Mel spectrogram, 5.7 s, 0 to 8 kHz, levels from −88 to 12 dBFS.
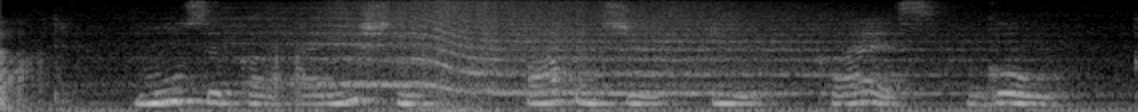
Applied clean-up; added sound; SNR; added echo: none; Race car, auto racing / Accelerating, revving, vroom; 9 dB; reverberation time 0.4 s.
